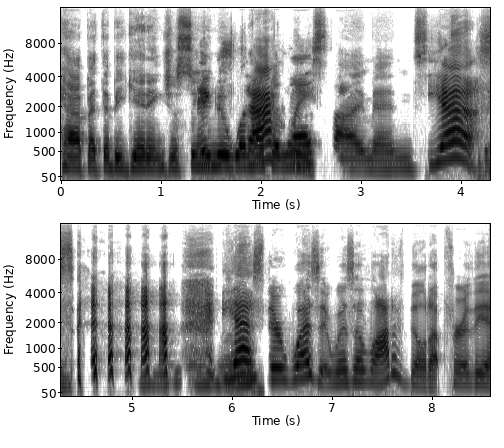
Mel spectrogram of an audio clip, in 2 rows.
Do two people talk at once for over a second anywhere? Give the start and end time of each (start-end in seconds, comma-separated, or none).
1.4-2.6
